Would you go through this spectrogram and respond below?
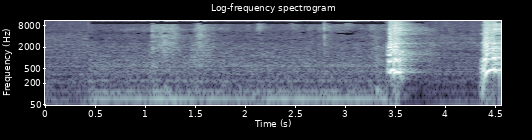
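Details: Two loud, abrupt dog barks a second apart close the recording, after a quiet stretch with a low droning hum; the dog shares a home with a Cane Corso and a Belgian Malinois.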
